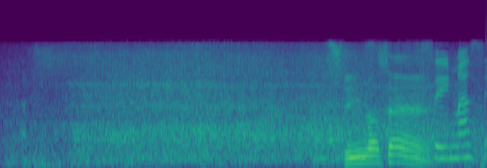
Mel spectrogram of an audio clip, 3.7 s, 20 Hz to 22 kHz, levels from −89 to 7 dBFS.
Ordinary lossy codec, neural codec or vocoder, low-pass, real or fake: none; none; none; real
